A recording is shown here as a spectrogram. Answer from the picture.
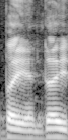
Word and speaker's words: B&D: This is the bun tools, or I call it bun tools, but I spoke to them what the pronunciation should have been. They call it B&D tools.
